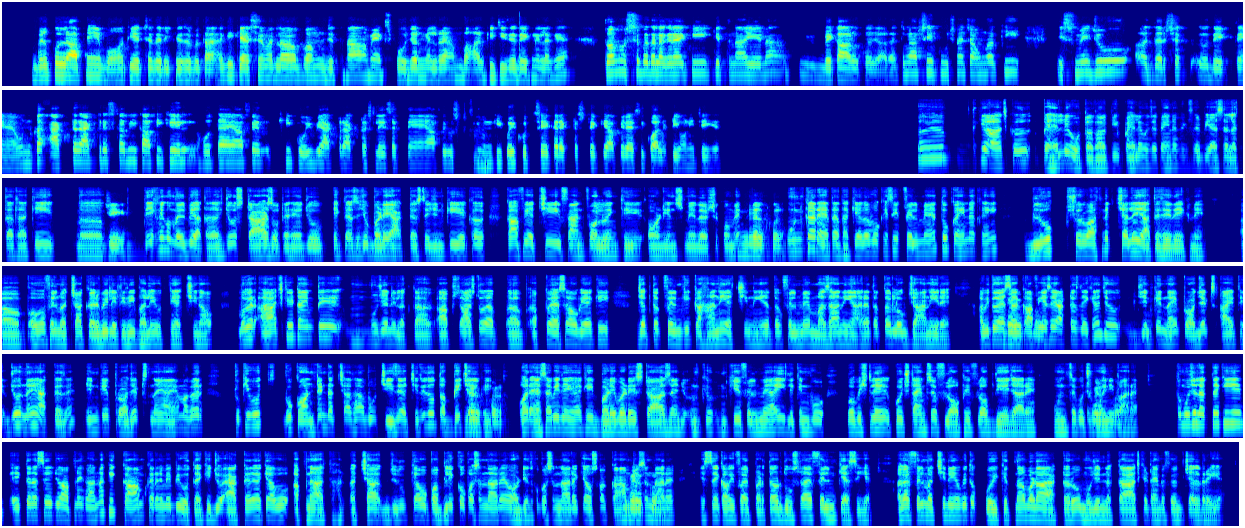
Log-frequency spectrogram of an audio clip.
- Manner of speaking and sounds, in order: in English: "एक्सपोज़र"; in English: "एक्टर-एक्ट्रेस"; in English: "एक्टर-एक्ट्रेस"; in English: "कैरेक्टरिस्टिक"; in English: "क्वालिटी"; in English: "स्टार्स"; in English: "एक्टर्स"; in English: "फैन फ़ॉलोइंग"; in English: "ऑडियंस"; in English: "टाइम"; in English: "एक्टर्स"; in English: "प्रोजेक्ट्स"; in English: "एक्टर्स"; in English: "प्रोजेक्ट्स"; in English: "कॉटेंट"; in English: "स्टार्स"; in English: "टाइम"; in English: "फ्लॉप"; in English: "फ्लॉप"; in English: "एक्टर"; in English: "पब्लिक"; in English: "ऑडियंस"; in English: "एक्टर"; in English: "टाइम"
- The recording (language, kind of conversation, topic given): Hindi, podcast, नॉस्टैल्जिया ट्रेंड्स और रीबूट्स पर तुम्हारी क्या राय है?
